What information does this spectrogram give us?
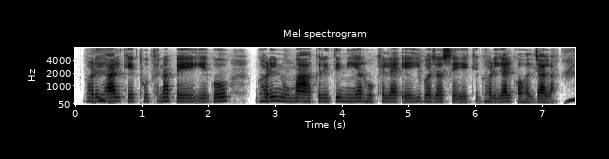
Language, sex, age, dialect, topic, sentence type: Bhojpuri, male, 25-30, Northern, agriculture, statement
